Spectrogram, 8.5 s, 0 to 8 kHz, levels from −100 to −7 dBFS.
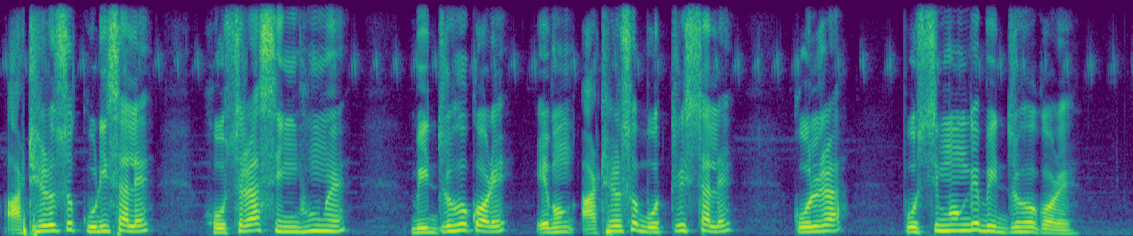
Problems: constant background noise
